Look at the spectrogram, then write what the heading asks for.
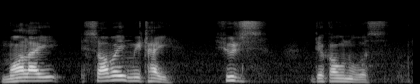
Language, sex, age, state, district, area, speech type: Nepali, male, 60+, West Bengal, Kalimpong, rural, read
